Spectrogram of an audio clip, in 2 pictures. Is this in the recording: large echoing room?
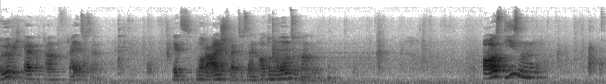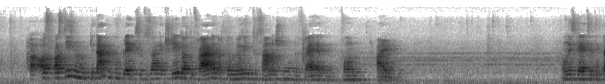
yes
